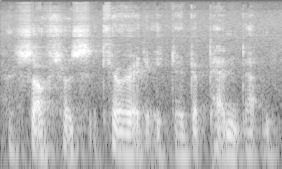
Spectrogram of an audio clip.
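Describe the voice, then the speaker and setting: An American woman in her nineties giving an earnest commentary like a storyteller, in a deliberate, measured way with pauses between short phrases. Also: a bass voice, steady tone, mellow, slight background noise. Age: 90s. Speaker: speaker giving a personal commentary.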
